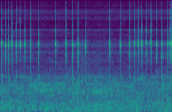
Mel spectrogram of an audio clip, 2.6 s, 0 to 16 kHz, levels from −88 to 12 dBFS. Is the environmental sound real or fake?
fake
